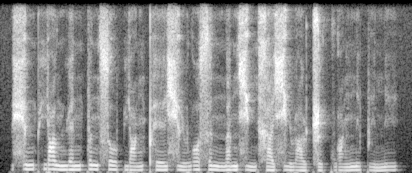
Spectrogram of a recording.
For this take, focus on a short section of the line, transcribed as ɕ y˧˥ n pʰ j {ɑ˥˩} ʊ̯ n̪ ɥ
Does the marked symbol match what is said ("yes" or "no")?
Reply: yes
